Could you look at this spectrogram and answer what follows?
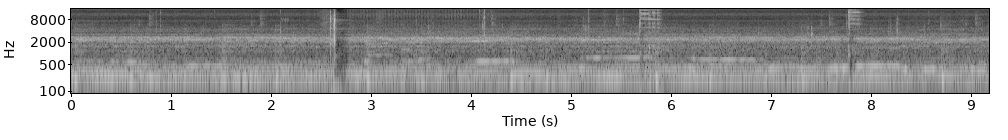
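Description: A slightly rusty used Master Lock No. 930 with spool pins being picked open, giving faint, sparse metallic ticks and small clicks, one sharper click partway through, over steady background hum.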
